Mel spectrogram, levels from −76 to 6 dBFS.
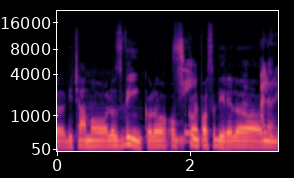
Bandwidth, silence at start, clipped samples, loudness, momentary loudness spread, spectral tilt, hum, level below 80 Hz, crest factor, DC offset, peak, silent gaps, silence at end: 15.5 kHz; 0 s; under 0.1%; -22 LUFS; 4 LU; -6 dB/octave; none; -64 dBFS; 14 dB; under 0.1%; -8 dBFS; none; 0 s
